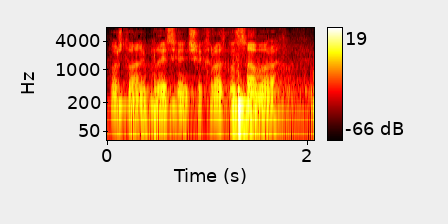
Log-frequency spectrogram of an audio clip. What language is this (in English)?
Croatian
